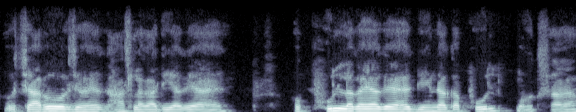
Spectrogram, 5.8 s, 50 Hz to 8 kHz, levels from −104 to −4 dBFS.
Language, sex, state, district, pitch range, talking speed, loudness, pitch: Hindi, male, Bihar, Jamui, 130-150 Hz, 220 wpm, -17 LUFS, 135 Hz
